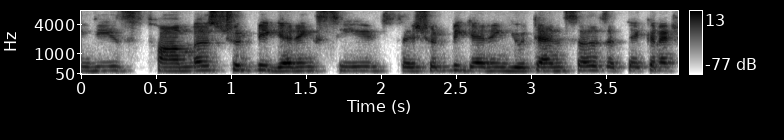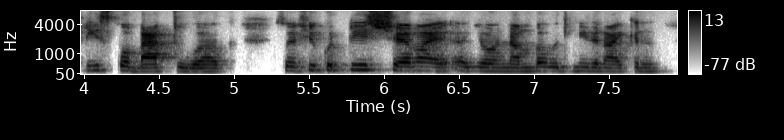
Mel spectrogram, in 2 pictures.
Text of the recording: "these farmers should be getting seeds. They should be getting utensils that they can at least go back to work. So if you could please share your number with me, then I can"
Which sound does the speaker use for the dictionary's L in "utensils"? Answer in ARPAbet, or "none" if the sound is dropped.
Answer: L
